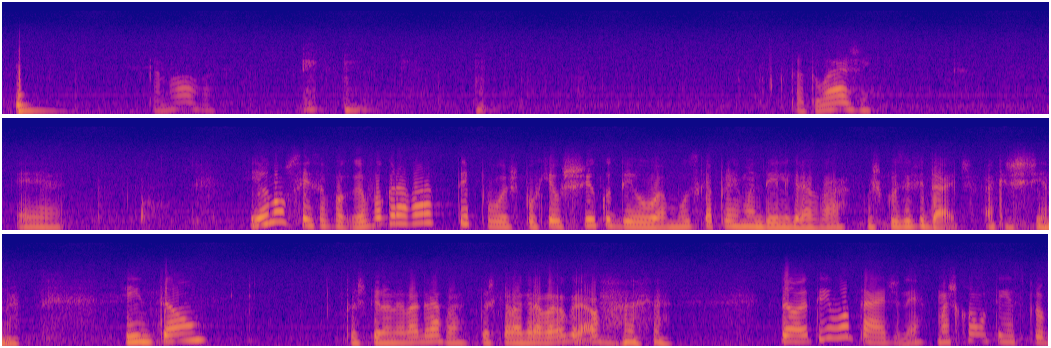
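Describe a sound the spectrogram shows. A young woman sings into a microphone in a soft, breathy voice.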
